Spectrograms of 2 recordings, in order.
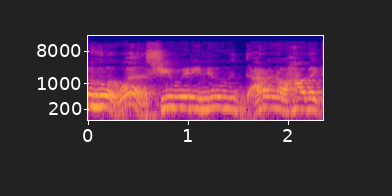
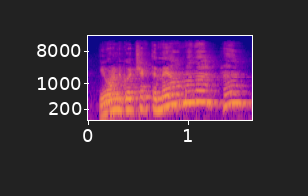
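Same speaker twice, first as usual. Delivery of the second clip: put-on high, sing-song baby talk; high cooing voice asking the dog out; 9 semitones higher than usual. Talking sweetly to the dog.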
